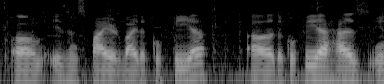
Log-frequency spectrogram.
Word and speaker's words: Coffiyeh: It's actually Kofia.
